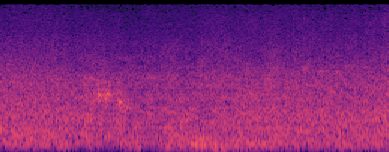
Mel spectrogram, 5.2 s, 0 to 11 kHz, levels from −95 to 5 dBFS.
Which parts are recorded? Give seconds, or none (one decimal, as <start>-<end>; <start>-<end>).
0.0-0.7; 3.8-5.2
